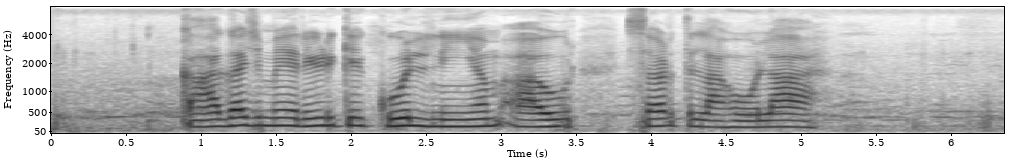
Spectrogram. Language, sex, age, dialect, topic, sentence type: Bhojpuri, male, 18-24, Western, banking, statement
